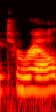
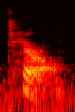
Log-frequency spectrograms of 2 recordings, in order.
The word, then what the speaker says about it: Terrell: so we stayed in terrell we called it terrell because it's spelled like terrell but if you say tyrell they're gonna know that you're not a local so you want to say terrell um we stayed in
